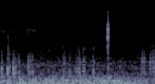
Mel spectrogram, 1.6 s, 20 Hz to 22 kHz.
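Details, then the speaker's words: 1952 Jaguar XK120 on choke: low, uneven, lumpy idle with not all cylinders firing; it misfires, won't rev with the clutch engaged, and stalls with the choke off. "She's been a bit temperamental lately, misfiring and refusing to rev if I kept the clutch engaged for no obvious reason."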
